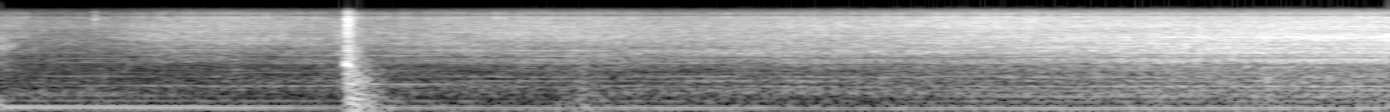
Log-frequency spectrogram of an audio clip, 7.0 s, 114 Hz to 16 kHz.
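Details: Cold start of a new UAZ Patriot with automatic transmission and ZMZ-409 engine at about −4 °C after sitting overnight: a steady, even idle with a smooth low hum and no ticking or knocking. Presented as normal, countering comments about hydraulic lifter clicking.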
